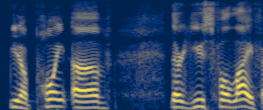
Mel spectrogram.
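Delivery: ordinary talk, nothing marked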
